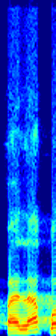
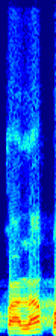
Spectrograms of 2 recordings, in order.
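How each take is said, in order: Both takes have the same delivery.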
